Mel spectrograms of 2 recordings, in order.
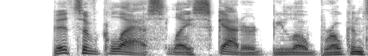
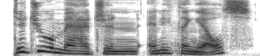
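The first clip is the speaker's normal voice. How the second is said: a higher, sneering question; 6 semitones higher than usual. A narrator's reading. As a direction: scoff at him as you ask it. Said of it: "Silas sneered".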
